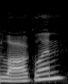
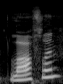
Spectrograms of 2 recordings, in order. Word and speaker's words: Loughlin: Lori Loughlin. – Laughlin? – Is that how you say her name? – Lori Loughlin, the college scandal.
